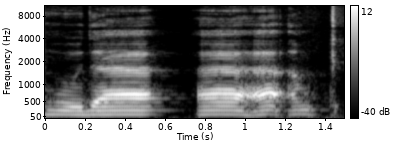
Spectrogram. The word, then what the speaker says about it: هدى: I'm saying huda. I'm pronouncing alif there. That sound is alif. Huda. That's alif.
